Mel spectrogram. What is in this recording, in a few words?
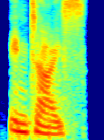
"entice", Indian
